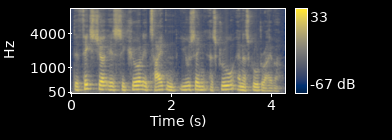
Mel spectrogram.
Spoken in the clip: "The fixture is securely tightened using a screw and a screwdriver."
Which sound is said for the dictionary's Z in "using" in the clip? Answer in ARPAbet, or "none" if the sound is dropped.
S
